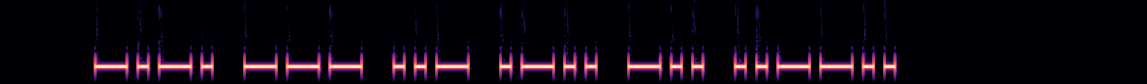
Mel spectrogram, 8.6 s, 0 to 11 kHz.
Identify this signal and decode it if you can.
Morse code, heard as a keyed tone, about 15 wpm, 700 Hz. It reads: COULD?
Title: 3x Word-Spacing - Sentences from Top 400 Words - 15wpm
